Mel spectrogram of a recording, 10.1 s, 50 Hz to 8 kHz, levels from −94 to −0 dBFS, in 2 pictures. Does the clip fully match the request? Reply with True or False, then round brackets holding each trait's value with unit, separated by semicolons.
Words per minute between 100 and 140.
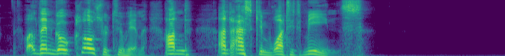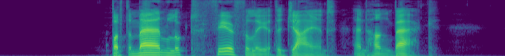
True (135 wpm)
